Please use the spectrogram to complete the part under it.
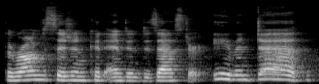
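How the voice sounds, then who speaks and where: A woman's voice: mid-range voice, normal speed. A woman hosting a comedy podcast, mixing casual chat and reading aloud with giggly, self-deprecating asides.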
